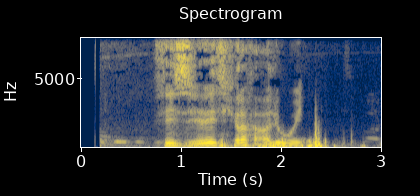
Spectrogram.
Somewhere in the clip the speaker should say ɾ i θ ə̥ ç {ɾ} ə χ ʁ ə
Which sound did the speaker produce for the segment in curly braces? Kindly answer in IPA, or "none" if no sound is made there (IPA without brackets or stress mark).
ɾ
